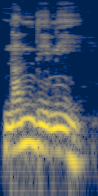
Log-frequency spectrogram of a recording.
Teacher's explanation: ನಂದಿನಿ ಈ ಪದವನ್ನ ಹೇಳುವಾಗ ನಮ್ಮ ತುಟಿಗಳು ಒಂದಕ್ಕೊಂದು ಸೇರುವುದಿಲ್ಲ ಕೇವಲ ನಾಸಿಕೆ ಮೂಗಿನ ಸಹಾಯದಿಂದ ಇವುಗಳನ್ನ ಹೇಳುತ್ತೇವೆ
